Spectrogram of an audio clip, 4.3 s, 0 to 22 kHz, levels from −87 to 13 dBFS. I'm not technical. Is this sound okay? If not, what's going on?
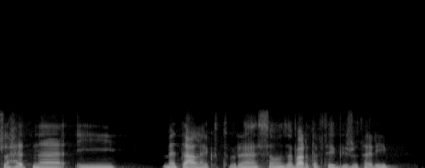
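Yes, there are no faults: this is speech over an AMR wideband (HD Voice) phone link, which stops at about 7.5 kHz, so it has the slightly trimmed top end of an HD call.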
